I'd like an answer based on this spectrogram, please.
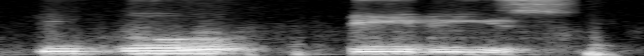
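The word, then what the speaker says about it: Hugo de Vries: Hugo de Ries. डी silent होता है, Hugo de Ries बोलते हैं.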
